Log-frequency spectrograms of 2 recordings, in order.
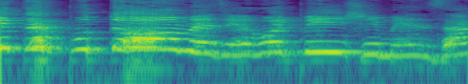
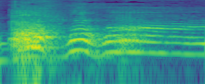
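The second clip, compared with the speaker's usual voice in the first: villain laugh; 3 semitones higher, 8 dB louder than usual. Acted. Joker laughs on the phone.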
